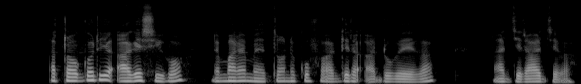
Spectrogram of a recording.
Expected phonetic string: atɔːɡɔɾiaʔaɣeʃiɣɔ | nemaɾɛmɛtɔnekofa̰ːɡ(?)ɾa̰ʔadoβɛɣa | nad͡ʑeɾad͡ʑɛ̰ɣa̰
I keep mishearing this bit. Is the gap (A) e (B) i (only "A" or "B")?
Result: A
